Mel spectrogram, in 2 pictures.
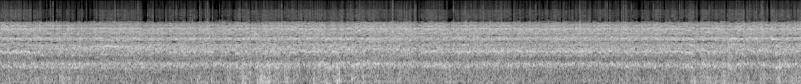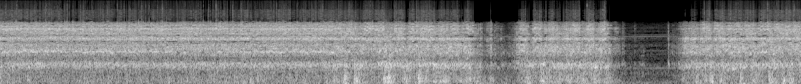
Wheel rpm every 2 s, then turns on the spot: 210, 230, 240, 230, 230, 220, 150, 120.
none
